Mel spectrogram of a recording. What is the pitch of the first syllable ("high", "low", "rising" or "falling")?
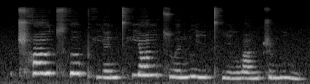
high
